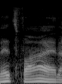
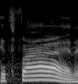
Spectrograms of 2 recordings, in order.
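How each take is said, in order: First: Said in the usual way. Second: "It's fine" tossed off much higher and louder; dismissive. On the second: Retold or imitated. Boyfriend brushing off his scared girlfriend, high loud dismissal. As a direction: wave her worry away with a high yelp.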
